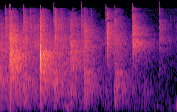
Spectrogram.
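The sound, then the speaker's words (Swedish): A brief, thin round of applause welcoming a guest to a radio programme: roughly seven or eight sharp, bright hand claps at an uneven, slightly slowing pace, each one ringing briefly before the next. No voices. “Stor applåd!”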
